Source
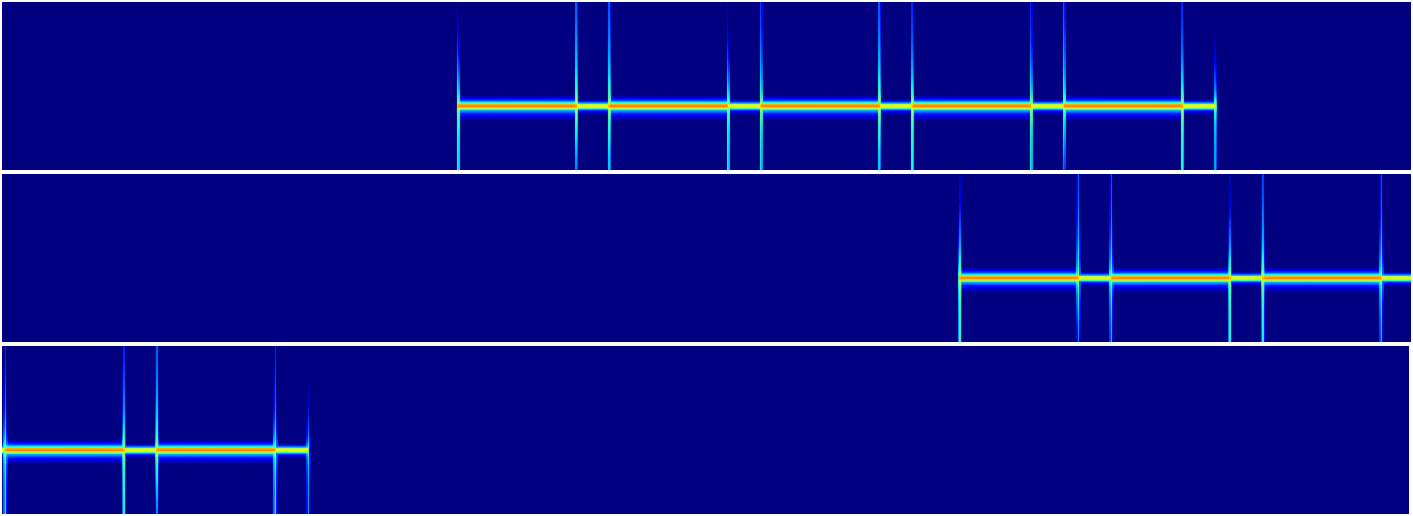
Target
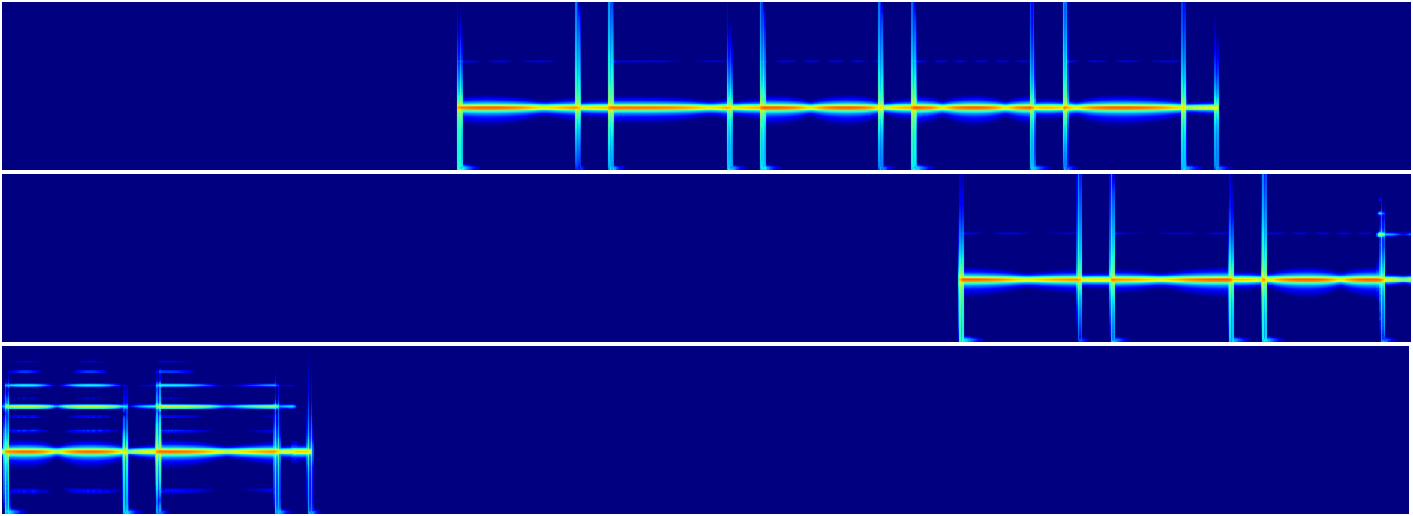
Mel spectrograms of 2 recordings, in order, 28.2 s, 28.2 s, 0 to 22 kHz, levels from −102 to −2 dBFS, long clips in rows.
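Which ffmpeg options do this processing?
-filter_complex "[0:a]acompressor=threshold=0.0316:ratio=6,afreqshift=-65,flanger=delay=16.5:depth=3.9:speed=0.12,asplit=3[s0][s1][s2];[s0]afade=t=out:st=18.56:d=0.02[s3];[s1]adynamicsmooth=sensitivity=3.5:basefreq=1400,afade=t=in:st=18.56:d=0.02,afade=t=out:st=20.72:d=0.02[s4];[s2]afade=t=in:st=20.72:d=0.02[s5];[s3][s4][s5]amix=inputs=3:normalize=0,adynamicequalizer=threshold=0.00447:dfrequency=1600:dqfactor=0.7:tfrequency=1600:tqfactor=0.7:attack=5:release=100:ratio=0.375:range=4:mode=boostabove:tftype=highshelf,volume=1.68"

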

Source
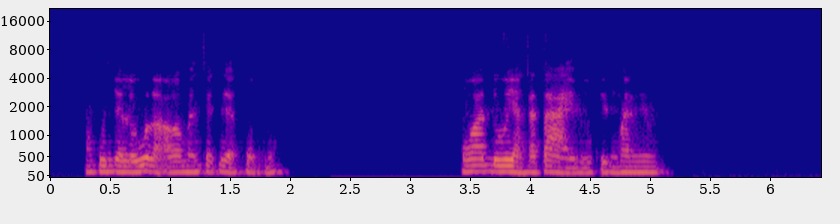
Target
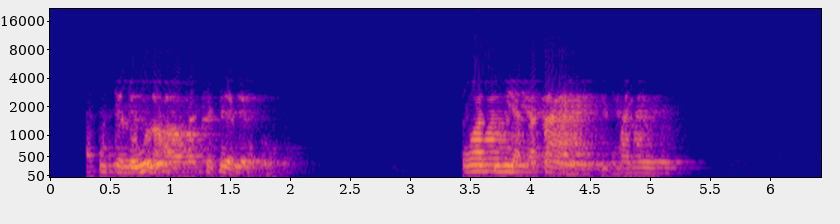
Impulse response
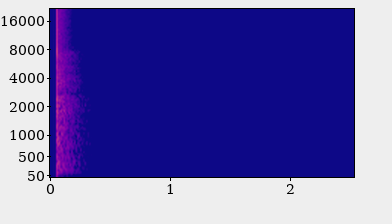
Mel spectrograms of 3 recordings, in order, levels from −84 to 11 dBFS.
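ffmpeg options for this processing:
-filter_complex "[0:a]highpass=f=350:t=q:w=0.5412,highpass=f=350:t=q:w=1.307,lowpass=f=2700:t=q:w=0.5176,lowpass=f=2700:t=q:w=0.7071,lowpass=f=2700:t=q:w=1.932,afreqshift=-140,aphaser=in_gain=1:out_gain=1:delay=2:decay=0.59:speed=1.4:type=triangular,asplit=2[s0][s1];[1:a]atrim=start_sample=2205,adelay=104[s2];[s1][s2]afir=irnorm=-1:irlink=0,volume=0.531[s3];[s0][s3]amix=inputs=2:normalize=0,volume=2.82"

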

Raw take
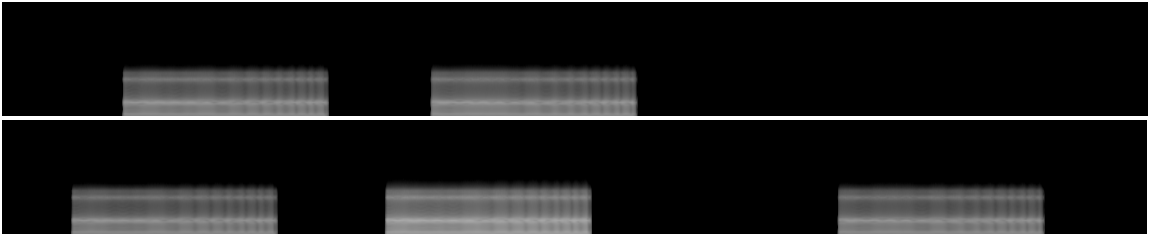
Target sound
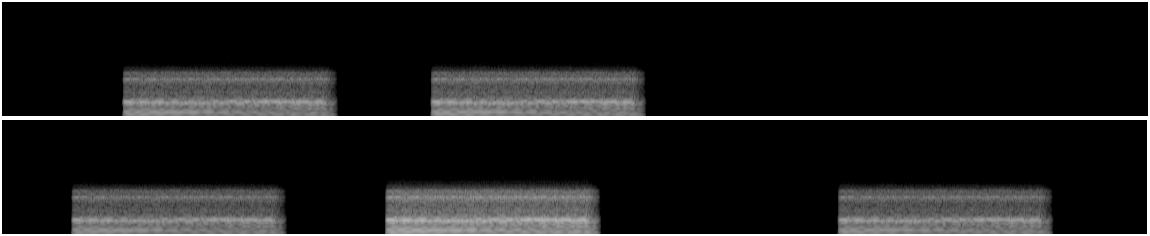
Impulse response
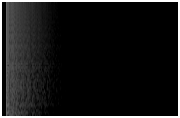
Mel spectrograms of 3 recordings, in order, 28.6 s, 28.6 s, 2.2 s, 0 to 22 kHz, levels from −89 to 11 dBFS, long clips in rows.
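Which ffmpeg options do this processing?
-filter_complex "[1:a]atrim=start_sample=2205,atrim=end_sample=6615,asetrate=57330,aresample=44100[s0];[0:a][s0]afir=irnorm=-1:irlink=0,volume=1.26"

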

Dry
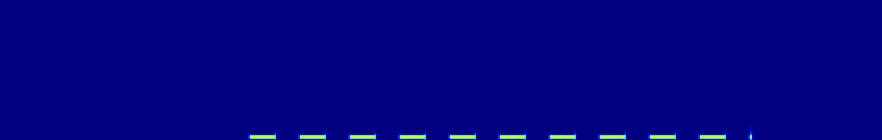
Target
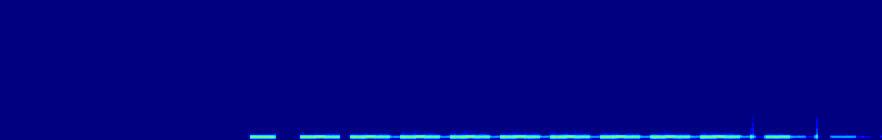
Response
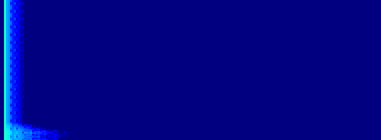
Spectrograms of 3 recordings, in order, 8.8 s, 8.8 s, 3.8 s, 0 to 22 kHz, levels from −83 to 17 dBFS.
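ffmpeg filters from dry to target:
-af "aderivative,aecho=1:1:653|1306|1959:0.668|0.107|0.0171,volume=3.35" -ar 48000 -c:a libopus -b:a 8k

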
